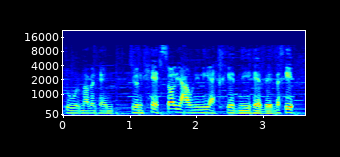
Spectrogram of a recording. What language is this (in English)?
Welsh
